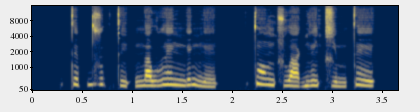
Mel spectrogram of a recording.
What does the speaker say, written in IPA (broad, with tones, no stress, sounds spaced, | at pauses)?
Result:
t̪ e˦ p̚ d͡z u˦ k̚ t̪ i˨ ʔ n̪ a˧ w l ẽ˥˧ ŋ e˦ ŋ ẽ˨ t̚ | t̪ ɔ̃˥˧ ŋ ɕ w a˨˩ ɡ ẽ˧ t͡ɕ e˨˩ m t̪ ẽ˥˧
